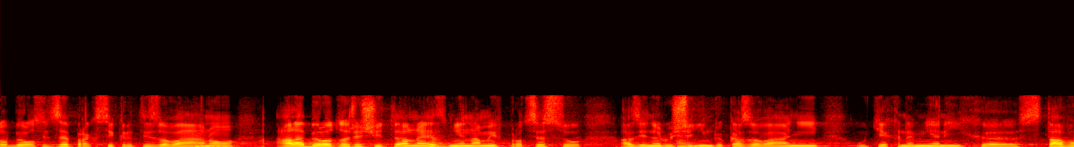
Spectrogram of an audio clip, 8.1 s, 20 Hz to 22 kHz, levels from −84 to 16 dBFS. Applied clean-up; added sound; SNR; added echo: none; Bowed string instrument; 13 dB; none.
